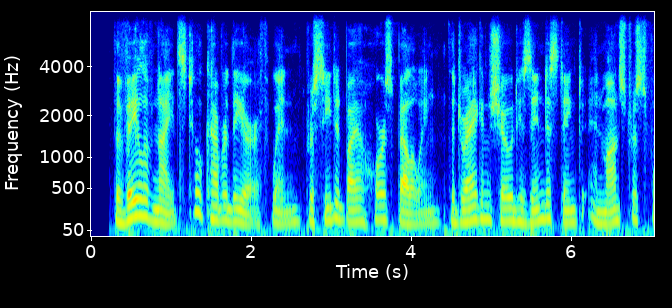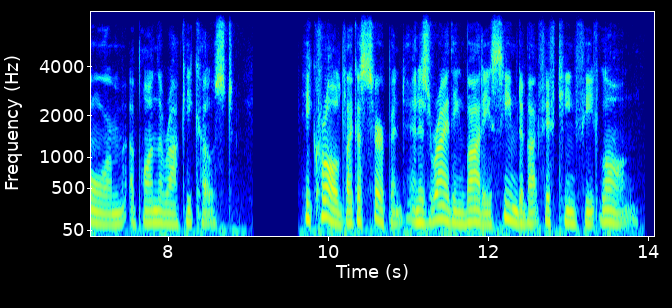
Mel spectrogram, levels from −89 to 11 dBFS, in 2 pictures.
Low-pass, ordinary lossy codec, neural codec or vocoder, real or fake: 7.2 kHz; Opus, 32 kbps; none; real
